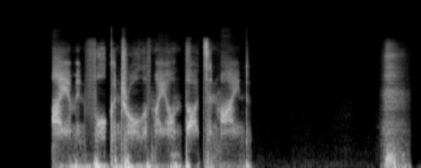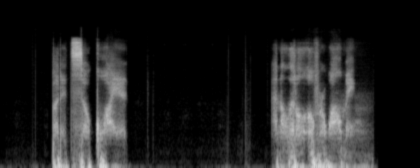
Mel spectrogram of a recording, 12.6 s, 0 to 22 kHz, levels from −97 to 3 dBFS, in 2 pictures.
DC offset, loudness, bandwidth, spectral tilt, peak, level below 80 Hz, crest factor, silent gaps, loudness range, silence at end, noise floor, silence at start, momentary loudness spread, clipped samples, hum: under 0.1%; -23 LUFS; 10 kHz; -2 dB/octave; -4 dBFS; -32 dBFS; 22 dB; none; 9 LU; 0.8 s; -80 dBFS; 0.8 s; 13 LU; under 0.1%; none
